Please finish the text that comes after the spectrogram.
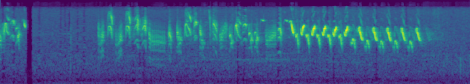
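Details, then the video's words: House wren song, a loud, insistent series of variable notes from a very small bird: an opening chip, then a tumbling run of high buzzy notes, ending in a fast, regular train of bright repeated notes before falling silent. "It's a really loud and insistent call coming from a very small bird."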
